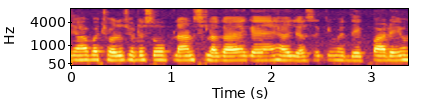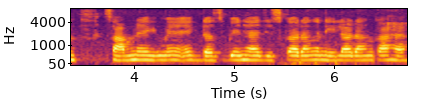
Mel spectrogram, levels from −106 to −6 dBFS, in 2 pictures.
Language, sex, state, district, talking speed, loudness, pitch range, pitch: Hindi, female, Bihar, Katihar, 240 wpm, -14 LUFS, 185-200 Hz, 190 Hz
